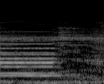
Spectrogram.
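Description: A car horn sounds one short, steady honk that cuts off after half a second, leaving a low engine rumble.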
